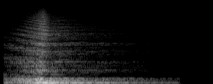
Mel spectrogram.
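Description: Whoosh transition sound effect: a falling high swish over a deep low boom, swelling in about half a second and fading away. It is cut off abruptly just under two seconds in.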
